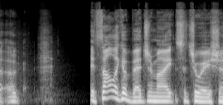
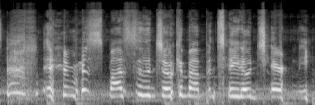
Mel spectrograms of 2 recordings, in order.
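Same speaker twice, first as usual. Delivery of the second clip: laughing through words; 10 semitones higher than usual. Real, not acted. Laughing at Vanilla's reply.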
